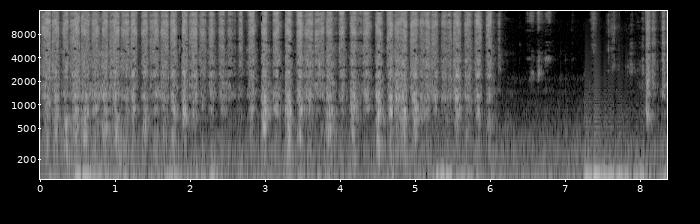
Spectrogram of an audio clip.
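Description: An orange colored pencil shades a thin paper coloring page resting on a wooden table, making a steady run of quick, bright, scratchy rubbing strokes. The strokes soften into a brief quiet stretch near the end, then resume with a few more rubs.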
